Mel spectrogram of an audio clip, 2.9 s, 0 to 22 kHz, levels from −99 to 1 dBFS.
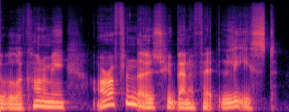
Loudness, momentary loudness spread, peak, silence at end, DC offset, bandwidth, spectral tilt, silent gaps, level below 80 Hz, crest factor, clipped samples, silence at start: -21 LUFS; 5 LU; -4 dBFS; 0.15 s; under 0.1%; 18 kHz; -6 dB/octave; none; -56 dBFS; 16 dB; under 0.1%; 0 s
